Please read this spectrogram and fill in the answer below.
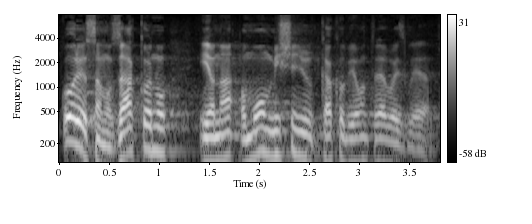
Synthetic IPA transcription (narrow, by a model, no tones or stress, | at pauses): ɡ̥oʋo̞ɾio̞samozaːko̞nu | ionaomomːiʃʎeɲukako̞bio̞ːnt̪ɾe̞baoizɡle̞ːd̪a̰t̪i̥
